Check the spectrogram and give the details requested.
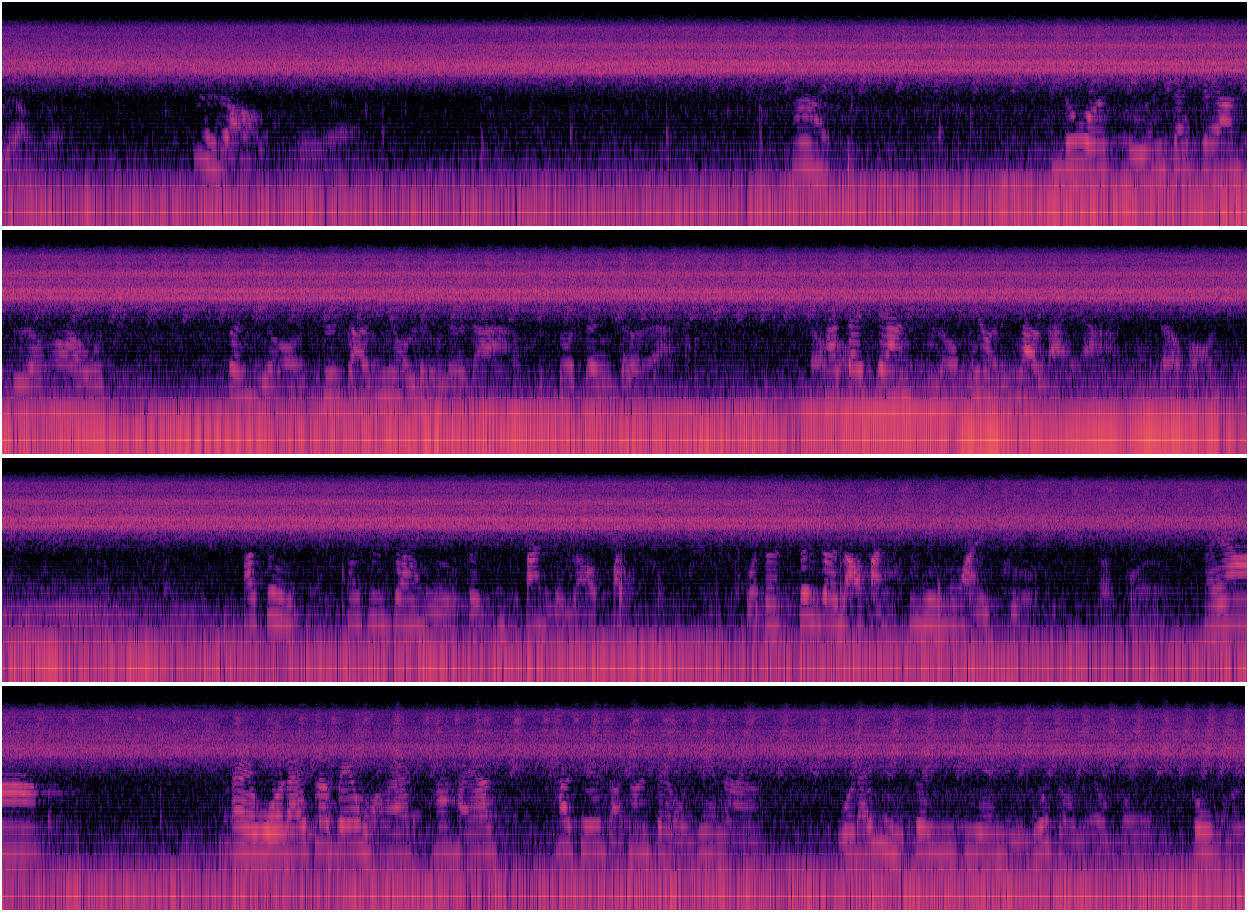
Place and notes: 桃園光影, Zhongli Dist., Taoyuan City - Off work
In the parking lot, Off work, Traffic sound, Cicadas, birds sound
